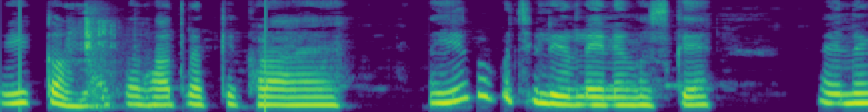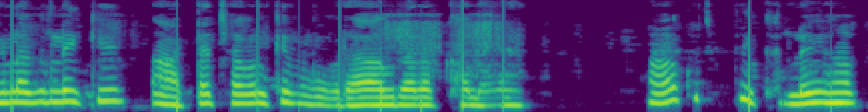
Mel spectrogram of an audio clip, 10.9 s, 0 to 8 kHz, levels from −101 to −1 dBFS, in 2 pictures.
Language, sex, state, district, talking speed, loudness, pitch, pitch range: Magahi, female, Bihar, Lakhisarai, 130 wpm, -18 LUFS, 245 Hz, 205-275 Hz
